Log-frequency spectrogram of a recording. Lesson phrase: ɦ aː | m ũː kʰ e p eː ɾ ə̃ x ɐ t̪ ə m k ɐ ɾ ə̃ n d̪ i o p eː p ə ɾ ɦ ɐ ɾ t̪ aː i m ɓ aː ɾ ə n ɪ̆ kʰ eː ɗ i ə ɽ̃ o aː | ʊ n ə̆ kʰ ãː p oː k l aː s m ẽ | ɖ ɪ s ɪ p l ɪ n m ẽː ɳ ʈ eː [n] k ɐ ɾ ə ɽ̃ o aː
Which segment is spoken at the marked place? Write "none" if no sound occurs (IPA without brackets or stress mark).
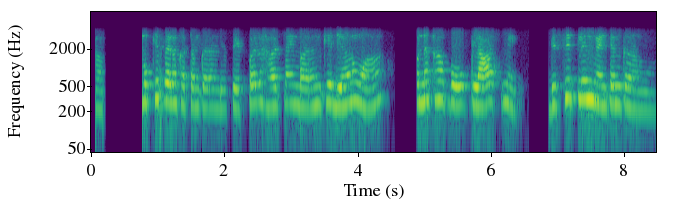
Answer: n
